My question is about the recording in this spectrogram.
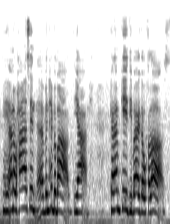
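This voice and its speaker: A woman's voice: high voice, steady tone, rapid-fire, gravelly, pushed and bright, slight background noise, full character voice. A woman with an Egyptian accent voicing a shy, frightened young village girl in a cartoon, hesitant and pleading. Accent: Egyptian Arabic. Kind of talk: animated cartoon acting.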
